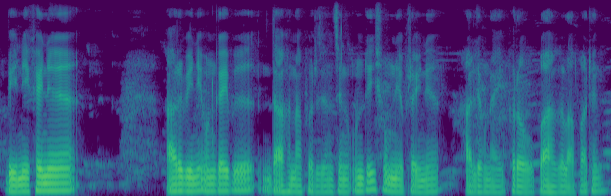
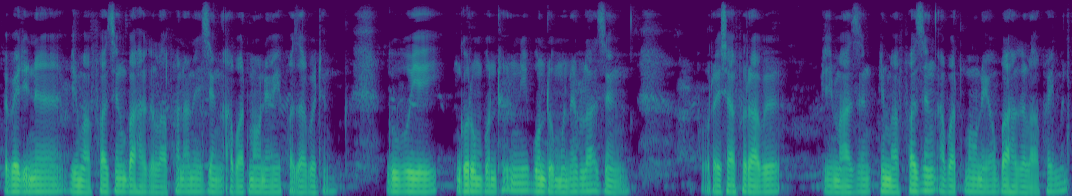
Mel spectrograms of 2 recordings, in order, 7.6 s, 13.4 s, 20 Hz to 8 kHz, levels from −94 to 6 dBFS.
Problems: none marked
